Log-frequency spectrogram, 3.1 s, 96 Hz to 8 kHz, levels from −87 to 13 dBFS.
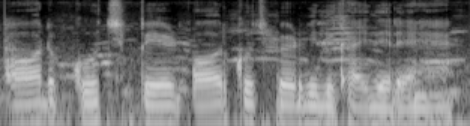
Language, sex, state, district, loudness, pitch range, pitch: Hindi, male, Gujarat, Valsad, -13 LUFS, 90-105 Hz, 100 Hz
